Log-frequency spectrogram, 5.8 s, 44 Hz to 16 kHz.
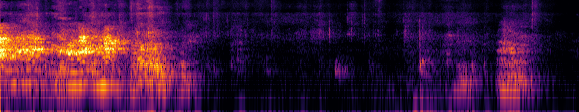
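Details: Polish Hunting Dog puppies, 55 days old, playing together; a dense burst of yappy barks and growly squeals for the first two seconds, then quieter scattered yelps and one short bark near the end.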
